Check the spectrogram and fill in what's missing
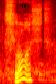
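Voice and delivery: ordinary talk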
